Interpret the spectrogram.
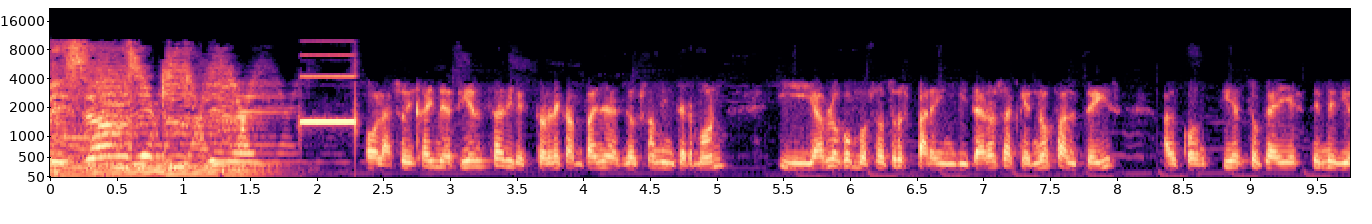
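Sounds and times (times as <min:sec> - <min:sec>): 
speech: 0:00.2 - 0:01.8, 0:02.5 - 0:09.7
answering machine electronic beeps: 0:01.9 - 0:02.4.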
